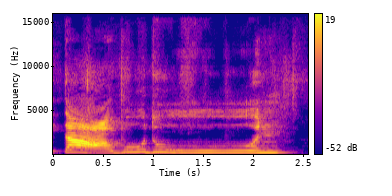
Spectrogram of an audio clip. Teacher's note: تا کو آئین ساکن سے ملائیں گے، جھٹکا نہیں دیں گے، لہر کی طرح آواز گلے میں جائے گی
